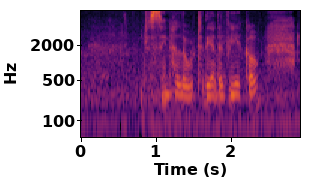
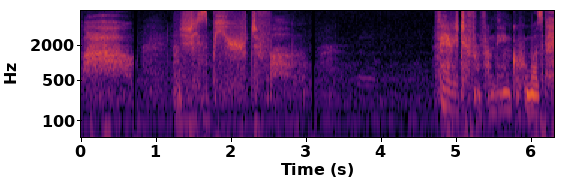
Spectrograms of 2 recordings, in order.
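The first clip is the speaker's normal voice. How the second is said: real whisper, much softer; hushed awe; 10 dB quieter than usual. Real, not acted. Safari guide admiring a lioness, awed whisper. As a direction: whisper in wonder so as not to disturb.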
